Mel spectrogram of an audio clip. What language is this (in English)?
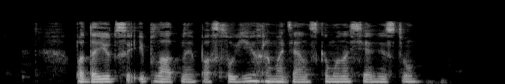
Belarusian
